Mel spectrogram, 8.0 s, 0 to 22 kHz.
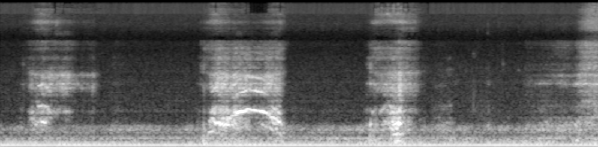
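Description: Faint, rough snoring breaths with a slight whistling edge in a quiet dark room, roughly every 2 seconds.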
